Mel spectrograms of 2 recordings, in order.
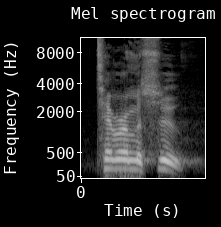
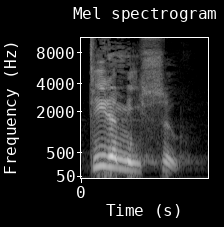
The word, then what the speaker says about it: tiramisu: So the title of my sermon is Tiramisu. In Italian, this would be correctly pronounced tiramisu. We Americanize it and we call it tiramisu or tiramisu.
